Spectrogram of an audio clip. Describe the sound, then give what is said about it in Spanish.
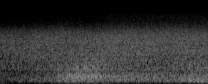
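Torrential rain on the first day of heavy downpours, with a typhoon approaching, forms a dense, unbroken hiss that stays loud and steady throughout, with no voices. “Este es el primer día de lluvias torrenciales. Nunca había visto llover así.”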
